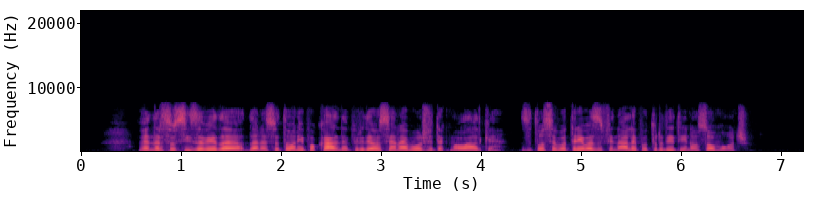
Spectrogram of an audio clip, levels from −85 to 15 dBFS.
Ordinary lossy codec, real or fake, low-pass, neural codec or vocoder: none; real; none; none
